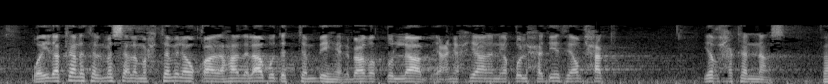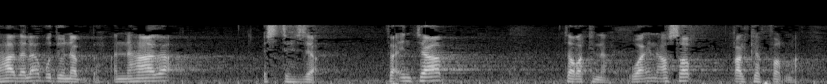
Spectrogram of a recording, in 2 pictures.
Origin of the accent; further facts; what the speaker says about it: Saudi Arabia; والآن نحن عندنا في السعودية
